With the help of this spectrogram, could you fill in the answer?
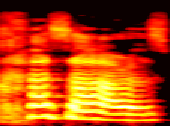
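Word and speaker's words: Khazar: read it as well now I know it's pronounced kazaras with a KH Kaz more or less yeah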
